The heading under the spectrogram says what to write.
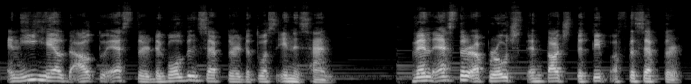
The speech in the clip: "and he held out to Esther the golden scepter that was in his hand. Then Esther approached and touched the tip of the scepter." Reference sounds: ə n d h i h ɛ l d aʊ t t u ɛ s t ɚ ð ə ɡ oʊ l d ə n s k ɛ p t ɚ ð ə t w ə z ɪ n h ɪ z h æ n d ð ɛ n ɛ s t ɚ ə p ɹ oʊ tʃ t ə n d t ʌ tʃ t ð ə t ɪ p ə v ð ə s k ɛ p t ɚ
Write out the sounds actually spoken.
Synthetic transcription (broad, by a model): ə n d h i h ɛ l d aʊ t t u ɛ s t ɚ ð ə ɡ oʊ l d ə n s ɛ p t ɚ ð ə t w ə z ɪ n h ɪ s h æ n d ð ɛ n ɛ s t ɚ ə p ɹ oʊ tʃ t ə n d t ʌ tʃ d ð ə t ɪ p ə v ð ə s ɛ p t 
